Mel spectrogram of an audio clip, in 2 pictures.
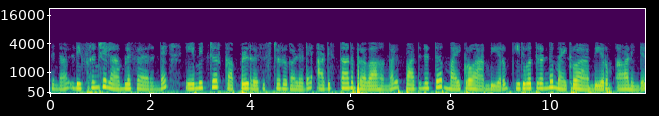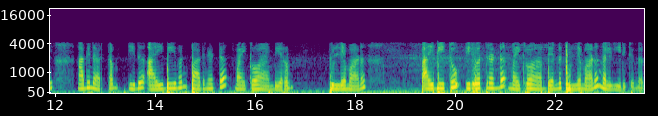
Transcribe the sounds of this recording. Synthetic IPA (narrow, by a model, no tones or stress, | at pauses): ɐðinaːlɖifɐrɐnsɐlaːmbɭɐsajɐrinde̞ | emitːɐrkɐpːiɭresistɐruɣɐɭiɽe̞ʔɐɽist̪ʰaːnɐprɐʋaːɦɐŋːɐɭpɐðineʈːɨmɐjkro̞ːaːmbijɐrumiɾubɐt̪ːiɾeɳɖɨmɐjkro̞ːaːmbijɐrumaːɳe̞ŋɡil | ɐðinɐrt̪ːɐmiðɨʔɐjbiʋɐnpɐðineʈːɨmɐjkro̞ːaːmbijɐrumt̪uljɐmaːɳɨ | ɐjbitːuiɾubɐt̪ːiɾeɳɖɨmɐjkro̞ːaːmbijɐrnɨt̪uljɐmaːɳɨnɐlkijiɾikʲːunːɐ̰ðɨ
